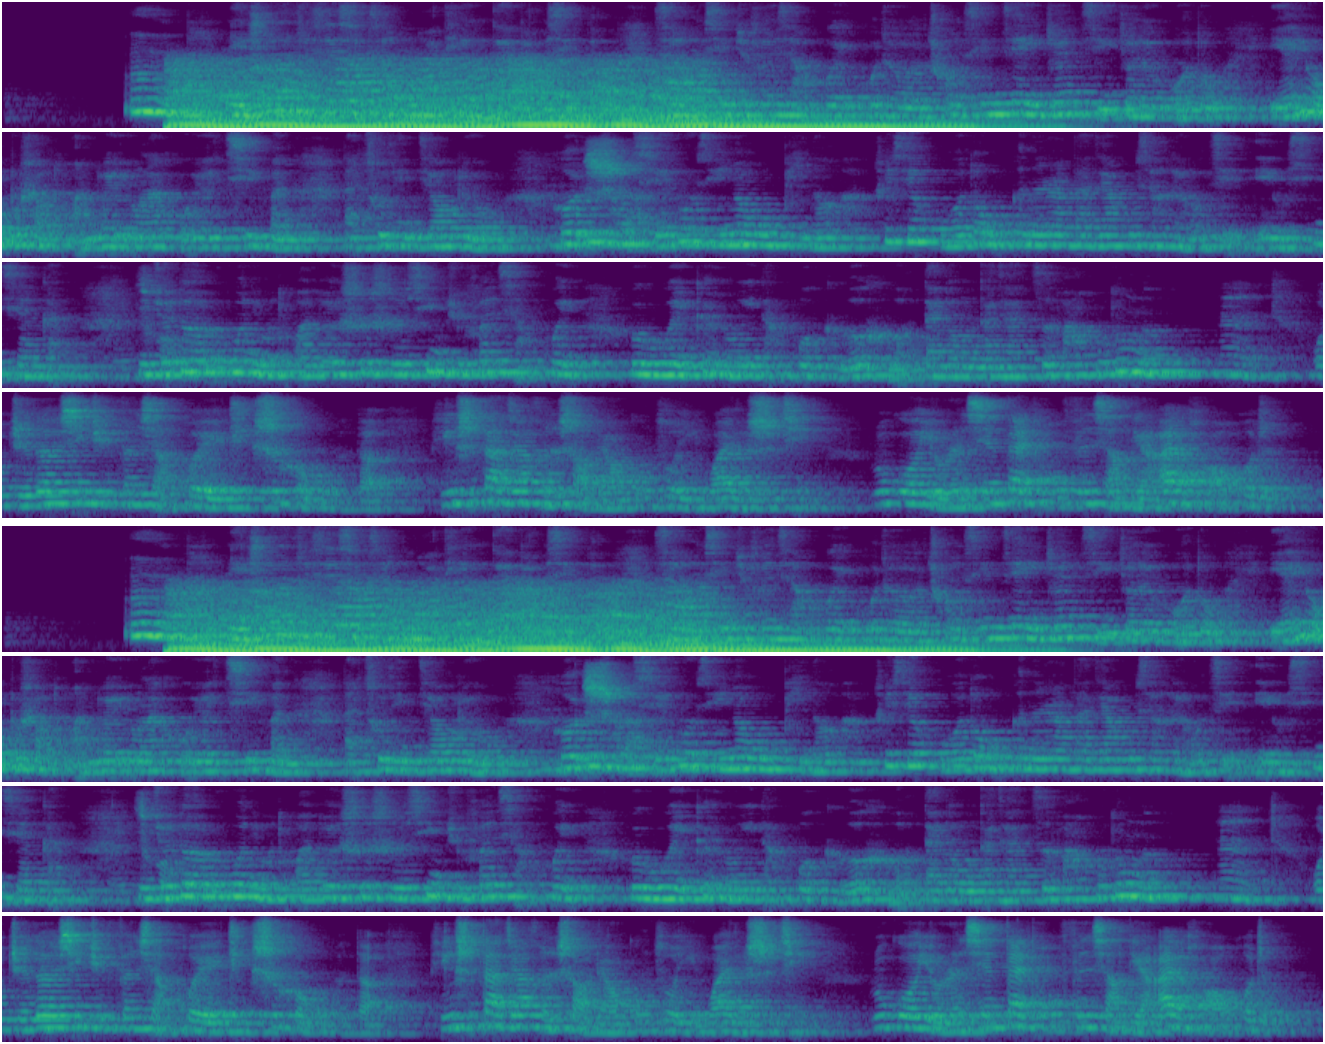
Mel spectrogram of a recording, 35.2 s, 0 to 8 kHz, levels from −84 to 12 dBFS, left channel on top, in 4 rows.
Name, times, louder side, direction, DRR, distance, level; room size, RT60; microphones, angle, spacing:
voice 1, 0.8-25.3, left 1 dB, 5° right, -3 dB, 0.4 m, -28 dB
sound 1, 1.1-7.0, equal, 65° left, 1.0 m, -17 dB
voice 2, 12.4-13.1 18.3-18.7 25.7-31.8 32.2-34.8, right 2 dB, 70° right, 0 dB, 0.6 m, -30 dB
3.6 x 2.0 x 2.8 m, 1.3 s
head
